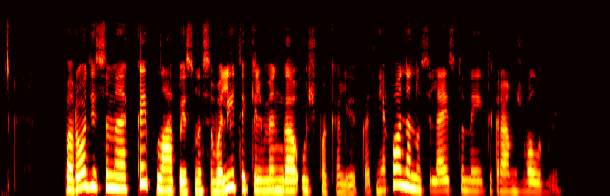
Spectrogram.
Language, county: Lithuanian, Kaunas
